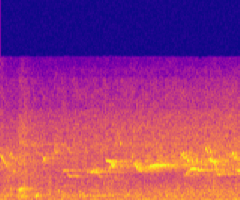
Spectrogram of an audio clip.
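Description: Faint outdoor ambience: a low steady hiss with a few faint, high bird chirps.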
